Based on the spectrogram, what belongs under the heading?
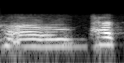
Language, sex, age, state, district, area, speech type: Kashmiri, female, 60+, Jammu and Kashmir, Srinagar, urban, conversation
